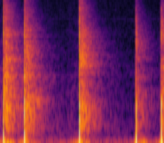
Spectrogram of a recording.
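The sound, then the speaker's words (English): Sharp hand claps in a weird polyrhythm, an uneven, lopsided rhythm of five bright cracks with irregular gaps, each ringing out briefly before the next. No voices. “I'm going to very quickly switch to like a weird polyrhythm clap to try to throw him off.”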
